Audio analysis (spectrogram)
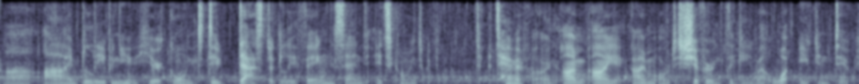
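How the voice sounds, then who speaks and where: A man's voice: fairly low pitch, lively intonation, a little fast, vocal fry, hardly any pauses, noisy background. A man voicing an ancient bunny witch, a failed villain who is flustered and kindly, rambling and stammering through a comedic ASMR roleplay. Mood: helpful, encouraging. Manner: rambling, stammering, apologetic, trails off. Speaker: mentor to a new apprentice.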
